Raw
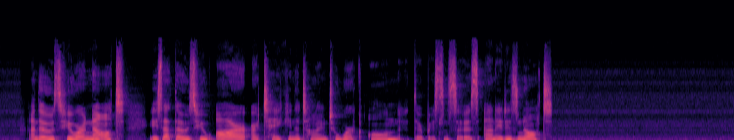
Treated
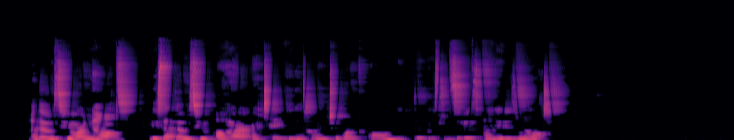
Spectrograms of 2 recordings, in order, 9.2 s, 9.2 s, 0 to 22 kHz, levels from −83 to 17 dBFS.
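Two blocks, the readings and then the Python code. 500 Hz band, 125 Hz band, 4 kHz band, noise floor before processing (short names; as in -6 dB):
-3.0 dB, -9.0 dB, -1.5 dB, -57 dBFS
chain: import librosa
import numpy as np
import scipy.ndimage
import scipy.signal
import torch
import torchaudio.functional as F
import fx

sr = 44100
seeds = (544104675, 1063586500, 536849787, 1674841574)

y = fx.spec_trails(x, sr, decay_s=0.47)
y = fx.noise_reduce_blind(y, sr, reduce_db=26)
y = fx.highpass(y, sr, hz=240.0, slope=6)
y = fx.stagger_phaser(y, sr, hz=2.4)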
